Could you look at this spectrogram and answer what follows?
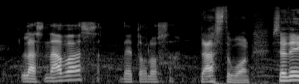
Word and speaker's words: Las Navas de Tolosa: In Spanish, yes. Okay, in proper Spanish. Las Navas de Tolosa.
